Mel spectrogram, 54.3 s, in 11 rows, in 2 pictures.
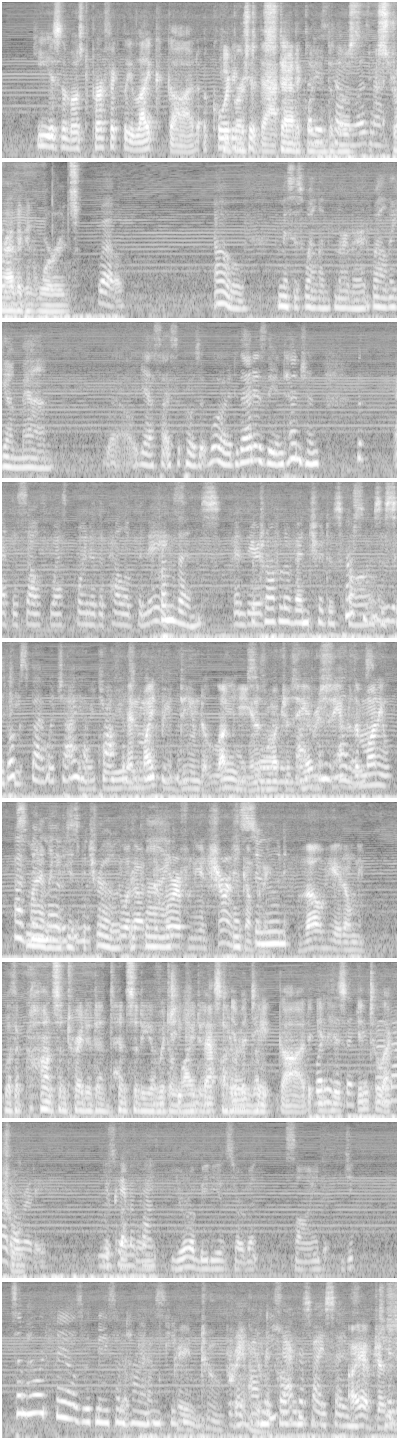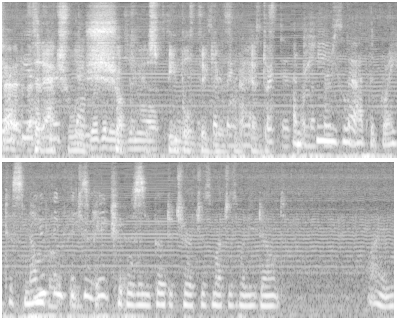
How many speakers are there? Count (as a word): ten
